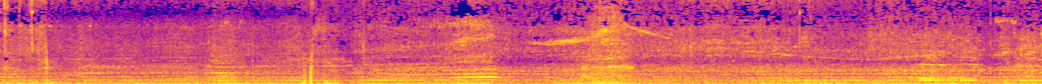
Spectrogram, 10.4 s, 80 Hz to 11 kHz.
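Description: Turbocharged diesel engine of an IMT 5136 tractor running as it drives along a dirt track, its note rising and falling with the throttle. A deep rumble drops away about six seconds in and comes back near the end.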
